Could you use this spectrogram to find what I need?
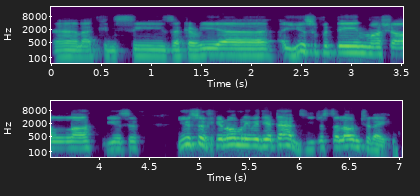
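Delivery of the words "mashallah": ordinary delivery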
